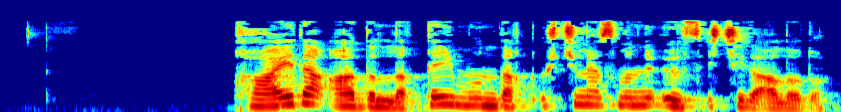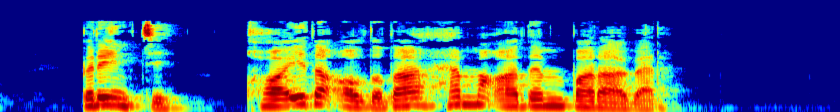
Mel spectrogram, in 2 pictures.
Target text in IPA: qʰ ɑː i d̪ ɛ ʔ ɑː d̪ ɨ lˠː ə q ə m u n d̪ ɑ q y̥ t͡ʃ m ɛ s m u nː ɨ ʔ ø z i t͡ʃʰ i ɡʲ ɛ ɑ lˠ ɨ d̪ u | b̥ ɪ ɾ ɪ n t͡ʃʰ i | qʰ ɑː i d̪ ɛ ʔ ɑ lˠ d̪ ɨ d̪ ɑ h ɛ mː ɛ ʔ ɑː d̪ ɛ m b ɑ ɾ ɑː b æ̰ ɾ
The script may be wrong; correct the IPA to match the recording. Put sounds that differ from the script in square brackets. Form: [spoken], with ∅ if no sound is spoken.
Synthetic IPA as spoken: qʰ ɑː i d̪ ɛ ʔ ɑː d̪ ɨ lˠː ə q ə m u n d̪ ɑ q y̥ t͡ʃ m ɛ [z] m u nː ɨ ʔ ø z i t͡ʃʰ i ɡʲ ɛ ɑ lˠ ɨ d̪ u | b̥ ɪ ɾ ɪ n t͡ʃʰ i | qʰ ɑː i d̪ ɛ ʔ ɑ lˠ d̪ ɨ d̪ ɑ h ɛ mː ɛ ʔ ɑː d̪ ɛ m b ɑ ɾ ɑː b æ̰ ɾ

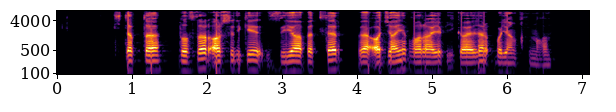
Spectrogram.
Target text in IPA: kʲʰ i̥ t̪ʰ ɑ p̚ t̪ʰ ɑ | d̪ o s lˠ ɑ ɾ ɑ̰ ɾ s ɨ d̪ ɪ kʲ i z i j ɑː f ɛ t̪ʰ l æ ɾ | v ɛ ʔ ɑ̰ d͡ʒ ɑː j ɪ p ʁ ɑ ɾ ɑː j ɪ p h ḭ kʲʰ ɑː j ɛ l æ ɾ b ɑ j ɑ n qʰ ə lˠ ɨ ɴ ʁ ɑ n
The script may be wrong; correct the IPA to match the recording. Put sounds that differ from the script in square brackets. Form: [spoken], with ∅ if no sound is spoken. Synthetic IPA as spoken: kʲʰ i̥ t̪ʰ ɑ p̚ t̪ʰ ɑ | d̪ o s lˠ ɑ ɾ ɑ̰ ɾ s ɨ d̪ ɪ kʲ i z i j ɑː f ɛ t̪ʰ l æ ɾ | v ɛ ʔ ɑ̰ d͡ʒ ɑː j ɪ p ʁ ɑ ɾ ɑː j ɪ p h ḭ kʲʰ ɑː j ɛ l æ ɾ b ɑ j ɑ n qʰ ə lˠ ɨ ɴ ʁ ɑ n

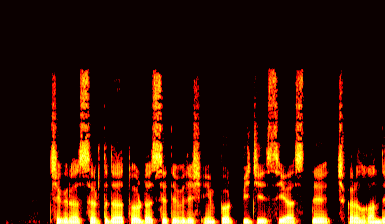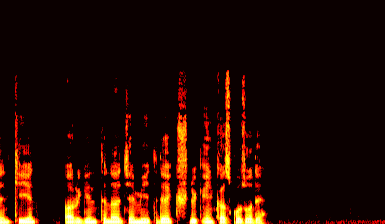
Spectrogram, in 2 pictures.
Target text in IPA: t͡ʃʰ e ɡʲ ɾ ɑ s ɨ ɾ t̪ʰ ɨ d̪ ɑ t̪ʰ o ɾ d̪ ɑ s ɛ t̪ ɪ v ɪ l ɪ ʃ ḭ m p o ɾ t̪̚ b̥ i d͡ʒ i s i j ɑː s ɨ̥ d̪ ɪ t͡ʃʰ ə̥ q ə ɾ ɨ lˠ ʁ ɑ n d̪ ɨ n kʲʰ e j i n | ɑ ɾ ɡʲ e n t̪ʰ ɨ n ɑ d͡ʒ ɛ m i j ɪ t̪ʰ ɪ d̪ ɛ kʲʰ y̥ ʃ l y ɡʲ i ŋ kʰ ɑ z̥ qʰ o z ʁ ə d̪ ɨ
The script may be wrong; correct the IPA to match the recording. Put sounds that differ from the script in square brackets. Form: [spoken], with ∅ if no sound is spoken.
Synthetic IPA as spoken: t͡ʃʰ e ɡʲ ɾ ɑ s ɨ ɾ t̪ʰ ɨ d̪ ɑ t̪ʰ o ɾ d̪ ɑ s [e] t̪ ɪ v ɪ l ɪ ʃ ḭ m p o ɾ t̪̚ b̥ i d͡ʒ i s i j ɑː s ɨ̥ [t̪] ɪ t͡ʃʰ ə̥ q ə ɾ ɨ lˠ ʁ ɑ n d̪ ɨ n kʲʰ e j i n | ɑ ɾ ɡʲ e n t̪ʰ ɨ n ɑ d͡ʒ ɛ m i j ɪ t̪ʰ ɪ d̪ ɛ kʲʰ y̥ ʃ l y [kʲ] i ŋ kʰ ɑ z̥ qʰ o z ʁ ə d̪ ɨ

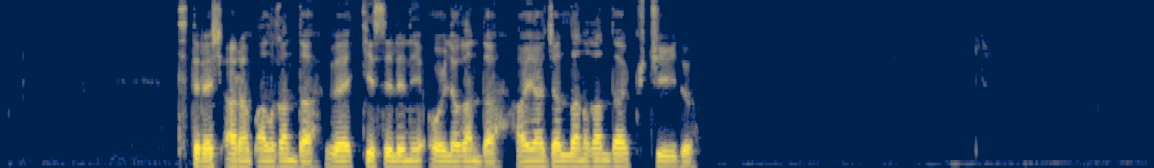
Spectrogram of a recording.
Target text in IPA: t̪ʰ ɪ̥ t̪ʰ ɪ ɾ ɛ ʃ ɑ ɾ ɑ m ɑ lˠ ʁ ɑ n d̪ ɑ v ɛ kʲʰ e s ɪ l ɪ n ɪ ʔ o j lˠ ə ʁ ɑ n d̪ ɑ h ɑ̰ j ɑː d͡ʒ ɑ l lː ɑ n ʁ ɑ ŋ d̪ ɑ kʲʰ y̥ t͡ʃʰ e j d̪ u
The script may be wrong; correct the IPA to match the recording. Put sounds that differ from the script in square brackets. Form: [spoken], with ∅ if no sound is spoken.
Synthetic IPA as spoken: t̪ʰ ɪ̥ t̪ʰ ɪ ɾ ɛ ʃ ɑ ɾ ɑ m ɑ lˠ ʁ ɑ n d̪ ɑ v ɛ kʲʰ e s ɪ l ɪ n ɪ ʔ o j lˠ ə ʁ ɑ n d̪ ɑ h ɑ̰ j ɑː d͡ʒ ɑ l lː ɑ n ʁ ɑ [n] d̪ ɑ kʲʰ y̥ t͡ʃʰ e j d̪ u

